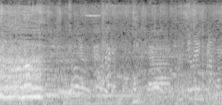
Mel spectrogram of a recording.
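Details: Cattle at an Indonesian livestock market where a cow cannot stand and onlookers show concern: a low, steady, droning moo fills the first second, followed by busy market chatter, overlapping voices and passing vehicles.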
